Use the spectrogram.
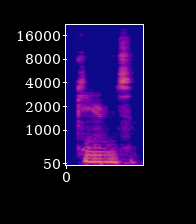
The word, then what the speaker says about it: Cairns: Cairns. Thank you, Jugtron. Probably mispronouncing that too, but most of us Aussie names are like that.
